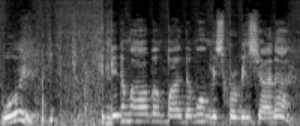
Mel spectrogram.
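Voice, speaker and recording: A man's voice: sits high, a little slow. An actor playing a cheeky, persistent young male college student in a radio drama, teasing and a bit pushy. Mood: playful. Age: young adult. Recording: clear background noise and ambience.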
